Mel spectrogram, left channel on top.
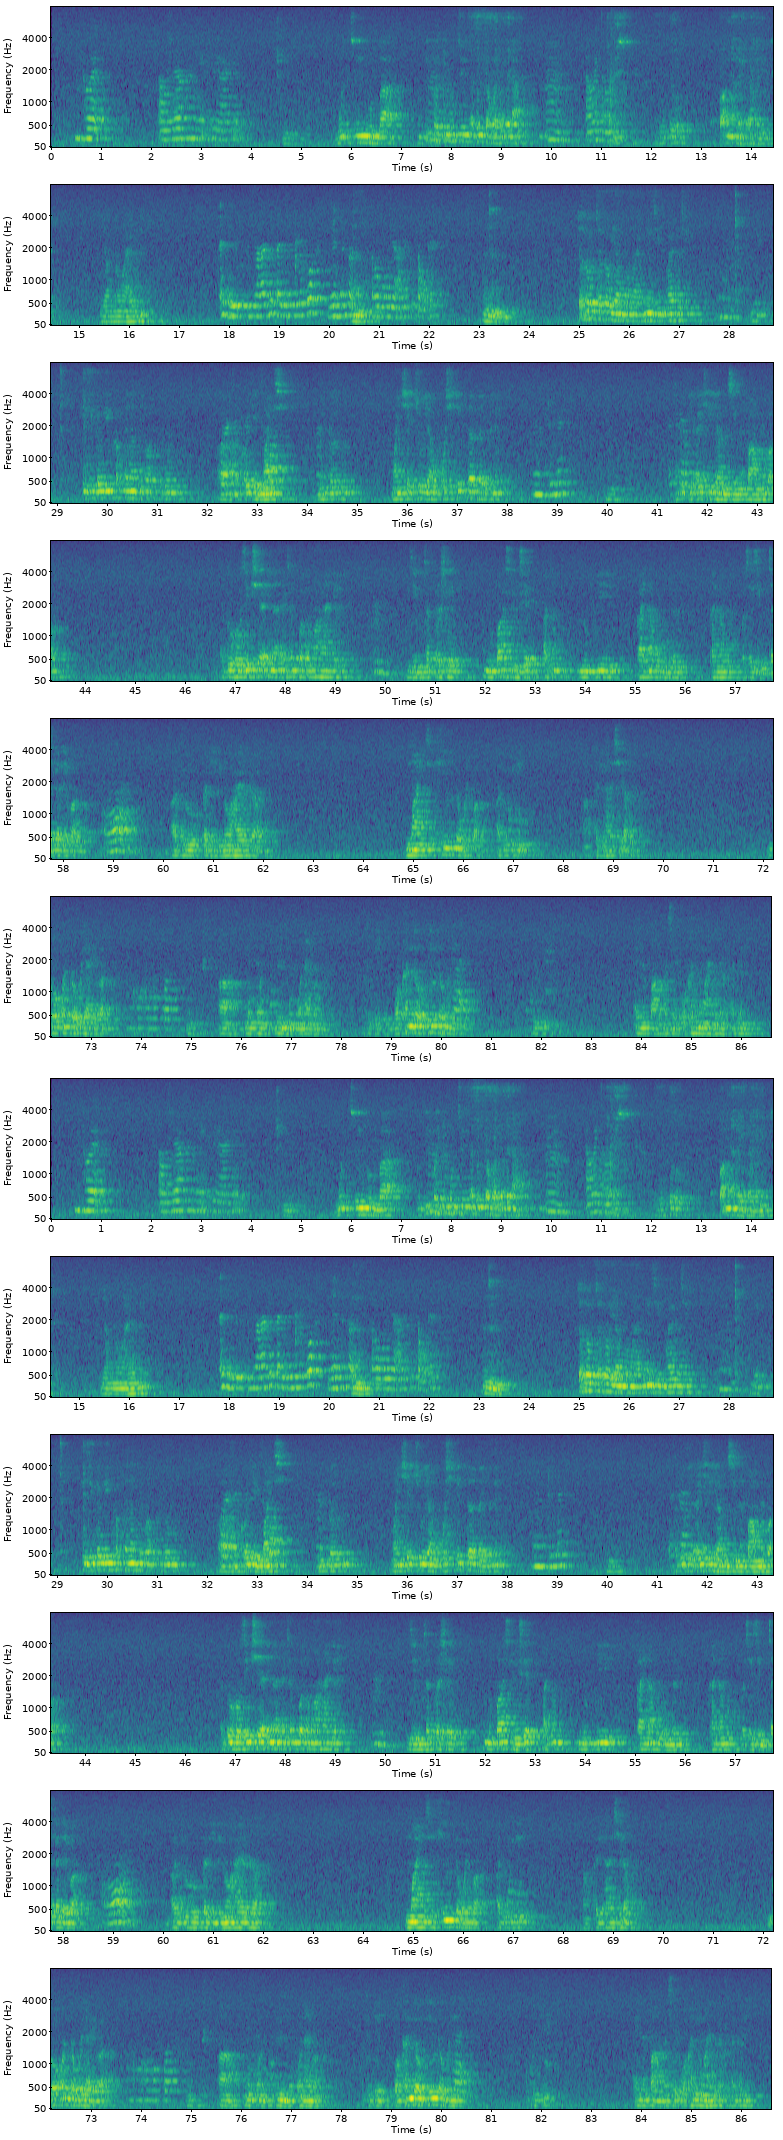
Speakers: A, on the right (about 15°); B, on the right (about 75°).
A: ꯍꯣꯏ ꯇꯧꯁꯤꯔꯥ ꯈꯪꯗꯦ ꯑꯩꯁꯨ ꯌꯥꯔꯗꯤ
B: ꯎꯝ ꯃꯨꯠ ꯁ꯭ꯋꯤꯡꯒꯨꯝꯕ ꯅꯨꯄꯤ
A: ꯎꯝ
B: ꯈꯣꯏꯗꯤ
A: ꯎꯝ
B: ꯃꯨꯠ ꯁ꯭ꯋꯤꯡ ꯑꯗꯨꯝ ꯇꯧꯒꯜꯂꯦꯗꯅ
A: ꯎꯝ ꯇꯧꯋꯦ ꯇꯧꯋꯦ
B: ꯑꯗꯨꯁꯨ ꯑꯗꯨꯁꯨ ꯄꯝꯅ ꯂꯩꯇꯕꯅꯤ ꯌꯥꯝ ꯅꯨꯡꯉꯥꯏꯕꯅꯦ
A: ꯑꯩꯒꯤꯦ ꯌꯥꯔ ꯇꯥꯏꯃꯤꯗꯒꯣ ꯌꯦꯉꯠꯇ
B: ꯎꯝ
A: ꯌꯥꯔꯗꯤ ꯇꯧꯒꯦ
B: ꯎꯝ ꯆꯠꯂꯣ ꯆꯠꯂꯣ ꯌꯥꯝ ꯅꯨꯡꯉꯥꯏꯕꯅꯦ ꯖꯤꯝ ꯍꯥꯏꯕꯁꯦ ꯍꯧꯖꯤꯛ
A: ꯎꯝ
B: ꯐꯤꯖꯤꯀꯦꯜꯂꯤ ꯈꯛꯇ ꯅꯠꯇꯦꯕ ꯑꯗꯨꯝ
A: ꯍꯣꯏ
B: ꯑꯩꯈꯣꯏꯒꯤ
A: ꯃꯦꯟꯇꯦꯜꯂꯤꯁꯨ
B: ꯃꯥꯏꯟꯁ
A: ꯀꯣ ꯎꯝ
B: ꯃꯦꯟꯇꯦꯜ
A: ꯎꯝ
B: ꯃꯥꯏꯟꯁꯦꯠꯁꯨ ꯌꯥꯝ ꯄꯣꯖꯤꯇꯤꯞꯇ ꯂꯩꯕꯅꯦ
A: ꯎꯝ ꯆꯨꯝꯃꯦ
B: ꯎꯝ
A: ꯆꯠꯁꯤꯔꯥ
B: ꯑꯗꯨꯗꯤ
A: ꯈꯪꯗꯦ
B: ꯑꯩꯁꯦ
A: ꯑꯩꯁꯨ
B: ꯌꯥꯝ ꯖꯤꯝ ꯄꯥꯝꯃꯦꯕ ꯑꯗꯨ ꯍꯧꯖꯤꯛꯁꯦ ꯑꯩꯅ ꯑꯦꯛꯖꯥꯝ ꯊꯕꯛ ꯑꯃ ꯍꯥꯏꯒꯦ
A: ꯎꯝ
B: ꯖꯤꯝ ꯆꯠꯄꯁꯦ ꯅꯨꯄꯥꯁꯤꯡꯁꯦ ꯑꯗꯨꯝ ꯅꯨꯄꯤ ꯀꯥꯏꯅꯕꯒꯨꯝꯗ ꯈꯥꯏꯅꯕꯒꯨꯝꯁꯦ ꯖꯤꯝ ꯆꯠꯒꯂꯦꯕ
A: ꯑꯣ
B: ꯑꯗꯨ ꯀꯔꯤꯒꯤꯅꯣ ꯍꯥꯏꯔꯒ ꯃꯥꯏꯟꯁꯦ ꯍꯤꯜ ꯇꯧꯋꯦꯕ ꯑꯗꯨꯗꯒꯤ
A: ꯑꯣ
B: ꯀꯔꯤ ꯍꯥꯏꯁꯤꯔꯥ ꯒꯣ ꯑꯣꯟ ꯇꯧꯕ ꯌꯥꯏꯑꯕ
A: ꯑꯣ ꯑꯣ ꯑꯣ ꯃꯛ
B: ꯎꯝ ꯑꯥ ꯃ ꯐꯣꯟ ꯎꯝ ꯃ ꯐꯣꯟ ꯍꯥꯏꯕꯣ ꯑꯗꯨꯒꯤ ꯋꯥꯈꯜꯗꯣ ꯍꯜ ꯇꯧꯕꯅꯦ
A: ꯍꯣꯏ ꯎꯝ
B: ꯑꯗꯨꯒꯤ ꯑꯩꯅ ꯄꯥꯝꯁ ꯋꯥꯈꯜ ꯅꯨꯡꯉꯥꯏꯕꯗꯣ ꯑꯗꯨꯅꯤ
